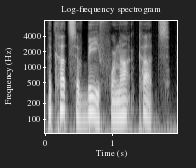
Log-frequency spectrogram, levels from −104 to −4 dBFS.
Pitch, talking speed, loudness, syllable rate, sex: 110 Hz, 210 wpm, -21 LUFS, 4.3 syllables/s, male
